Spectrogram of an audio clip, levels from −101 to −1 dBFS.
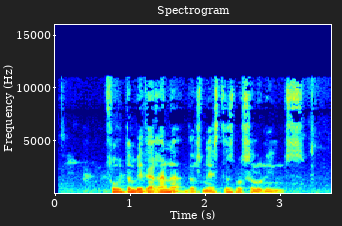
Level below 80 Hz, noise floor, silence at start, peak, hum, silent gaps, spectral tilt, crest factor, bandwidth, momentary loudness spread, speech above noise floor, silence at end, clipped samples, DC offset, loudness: -50 dBFS; -53 dBFS; 0.65 s; -8 dBFS; none; none; -6.5 dB/octave; 16 dB; 11.5 kHz; 13 LU; 30 dB; 0.4 s; under 0.1%; under 0.1%; -25 LUFS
